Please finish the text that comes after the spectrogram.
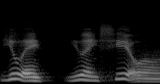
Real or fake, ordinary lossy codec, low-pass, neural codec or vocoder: fake; none; none; codec, 16 kHz, 0.5 kbps, FunCodec, trained on Chinese and English, 25 frames a second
